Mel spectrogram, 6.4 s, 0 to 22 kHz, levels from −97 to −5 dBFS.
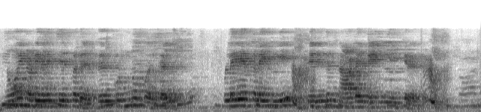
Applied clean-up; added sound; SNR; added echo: none; Sneeze; 8 dB; reverberation time 0.7 s.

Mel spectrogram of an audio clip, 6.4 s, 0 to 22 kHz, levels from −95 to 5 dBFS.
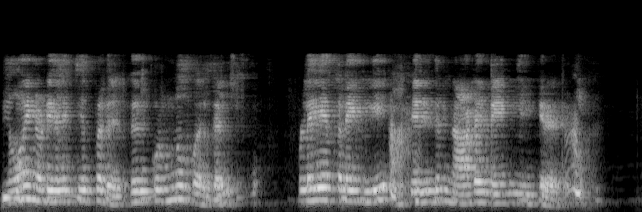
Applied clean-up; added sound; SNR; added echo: neural mask model DeepFilterNet 3.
